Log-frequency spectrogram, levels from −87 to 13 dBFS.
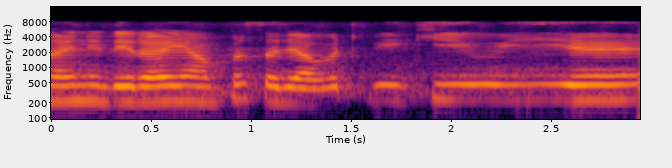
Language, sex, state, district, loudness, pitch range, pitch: Hindi, female, Uttar Pradesh, Budaun, -17 LUFS, 215-230 Hz, 225 Hz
